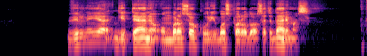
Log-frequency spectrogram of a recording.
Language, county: Lithuanian, Kaunas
